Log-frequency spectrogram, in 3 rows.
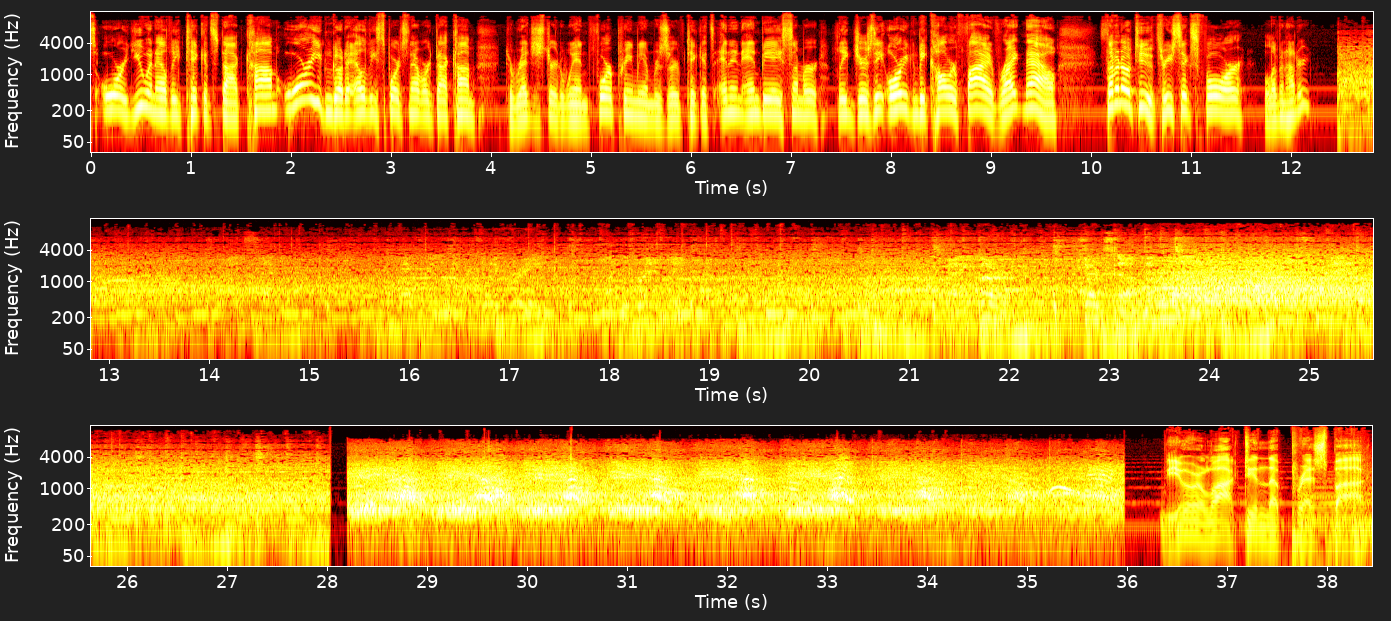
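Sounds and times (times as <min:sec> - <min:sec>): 
speech: 0:00.0 - 0:12.8, 0:37.1 - 0:38.4
baseball stadium crowd roaring: 0:12.5 - 0:36.0.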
